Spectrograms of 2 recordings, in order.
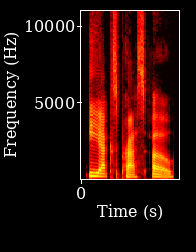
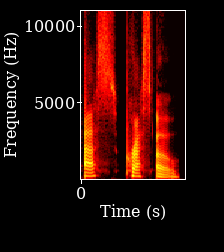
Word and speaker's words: espresso: So many people say EXpresso with an X, but there's no X. It's S-press-O. Think press, not express.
